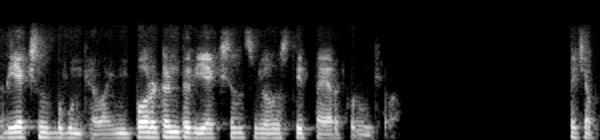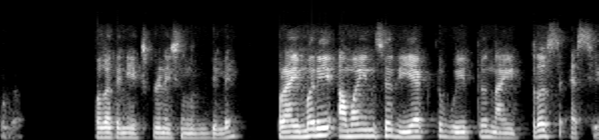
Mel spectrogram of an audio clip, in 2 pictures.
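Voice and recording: At a fairly slow pace, a man speaks in a medium pitch with little pitch movement.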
